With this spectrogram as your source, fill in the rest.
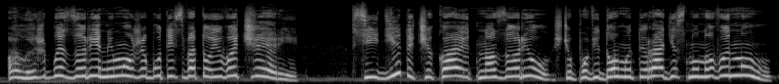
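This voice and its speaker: Woman doing a little boy voice, high and eager, bouncy, soft music behind. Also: expressive, unhurried. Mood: eager earnest. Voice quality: bright, eager. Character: young boy, eager and brave.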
